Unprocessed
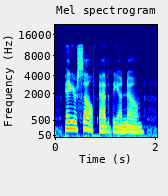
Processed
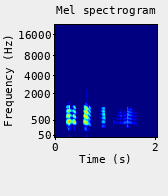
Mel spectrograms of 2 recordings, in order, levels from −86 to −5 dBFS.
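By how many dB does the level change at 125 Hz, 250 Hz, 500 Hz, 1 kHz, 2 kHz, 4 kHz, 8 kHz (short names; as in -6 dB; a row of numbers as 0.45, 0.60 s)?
under -40 dB, under -35 dB, -6.0 dB, -6.5 dB, under -40 dB, under -40 dB, under -40 dB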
